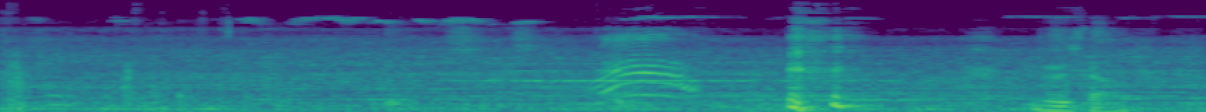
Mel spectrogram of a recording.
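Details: Pet cat named Odeko meowing as if wanting to say something: one clear arched, harmonic-rich meow near three seconds, then short lower chirps and a brief murmur, over steady low household background with faint human speech.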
